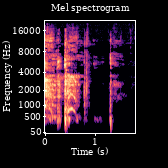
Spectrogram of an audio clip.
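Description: An elderly man in a small house coughs, a few harsh close-up coughs and throat clears in quick succession, separated by short silent gaps.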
